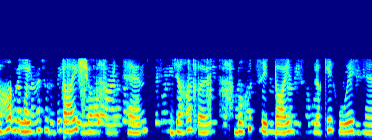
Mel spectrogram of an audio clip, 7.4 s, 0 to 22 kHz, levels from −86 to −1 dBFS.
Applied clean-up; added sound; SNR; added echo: classical method Wiener filter.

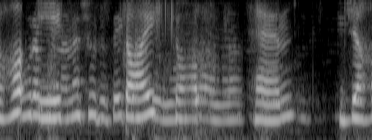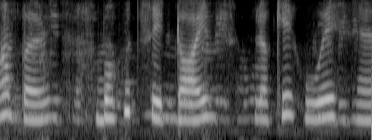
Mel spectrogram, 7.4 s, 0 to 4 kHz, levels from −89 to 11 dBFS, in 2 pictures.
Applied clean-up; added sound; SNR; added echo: neural separator model SepFormer DNS4.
